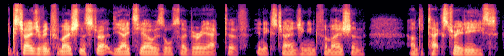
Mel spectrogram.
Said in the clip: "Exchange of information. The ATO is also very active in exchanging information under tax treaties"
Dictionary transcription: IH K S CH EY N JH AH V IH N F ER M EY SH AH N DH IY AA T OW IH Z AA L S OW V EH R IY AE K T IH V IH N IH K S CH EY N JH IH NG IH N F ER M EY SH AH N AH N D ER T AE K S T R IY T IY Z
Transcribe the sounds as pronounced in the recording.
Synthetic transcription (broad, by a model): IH K S CH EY N JH AH V IH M F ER M EY SH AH N DH IY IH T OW IH Z AA L S OW V EH R IY AE K T IH V IH N IH K S CH EY N JH IH NG IH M F ER M EY SH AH N AH N D ER T AE K S T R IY T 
